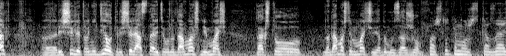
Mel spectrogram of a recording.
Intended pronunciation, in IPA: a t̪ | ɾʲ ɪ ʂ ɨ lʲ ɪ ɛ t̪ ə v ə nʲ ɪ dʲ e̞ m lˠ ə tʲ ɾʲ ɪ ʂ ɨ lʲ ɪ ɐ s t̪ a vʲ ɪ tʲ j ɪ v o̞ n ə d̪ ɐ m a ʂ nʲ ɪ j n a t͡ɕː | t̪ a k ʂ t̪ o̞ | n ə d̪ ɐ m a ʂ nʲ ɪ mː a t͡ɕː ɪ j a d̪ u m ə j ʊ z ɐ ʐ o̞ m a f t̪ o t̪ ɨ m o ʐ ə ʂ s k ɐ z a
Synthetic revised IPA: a t̪ | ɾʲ ɪ ʂ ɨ lʲ ɪ ɛ t̪ ə v ə nʲ ɪ dʲ e̞ lˠ ə tʲ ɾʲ ɪ ʂ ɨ lʲ ɪ ɐ s t̪ a vʲ ɪ tʲ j ɪ v o̞ n ə d̪ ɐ m a ʂ nʲ ɪ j m a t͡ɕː | t̪ a k ʂ t̪ o̞ | n ə d̪ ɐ m a ʂ nʲ ɪ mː a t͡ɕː ɪ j a d̪ u m ə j ʊ z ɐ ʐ o̞ m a ʂ t̪ o t̪ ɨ m o ʐ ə ʂ s k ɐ z a

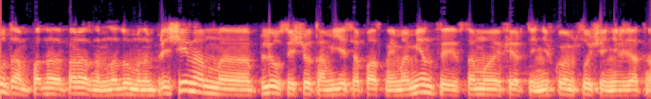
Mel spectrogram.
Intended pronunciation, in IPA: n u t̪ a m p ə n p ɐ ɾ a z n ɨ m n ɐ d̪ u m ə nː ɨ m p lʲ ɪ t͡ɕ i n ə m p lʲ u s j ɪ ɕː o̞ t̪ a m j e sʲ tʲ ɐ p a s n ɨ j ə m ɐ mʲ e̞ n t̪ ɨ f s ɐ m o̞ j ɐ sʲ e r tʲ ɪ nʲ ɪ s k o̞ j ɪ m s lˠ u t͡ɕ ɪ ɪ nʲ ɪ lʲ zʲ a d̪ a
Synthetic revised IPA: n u t̪ a m p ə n p ɐ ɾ a z n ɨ m n ɐ d̪ u m ə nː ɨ m p ɾʲ ɪ t͡ɕ i n ə m p lʲ u s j ɪ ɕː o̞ t̪ a m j e sʲ tʲ ɐ p a s n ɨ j ə m ɐ mʲ e̞ n t̪ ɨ f s ɐ m o̞ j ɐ fʲ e r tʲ ɪ nʲ ɪ f k o̞ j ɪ m s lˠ u t͡ɕ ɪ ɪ nʲ ɪ lʲ zʲ a t̪ a

